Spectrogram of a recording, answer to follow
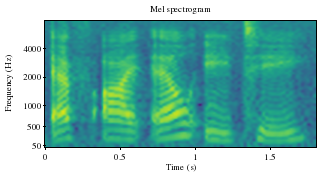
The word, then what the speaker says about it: filet: you're speaking about meat cookery the French word fil ET it's pronounced filet and that's the proper way to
